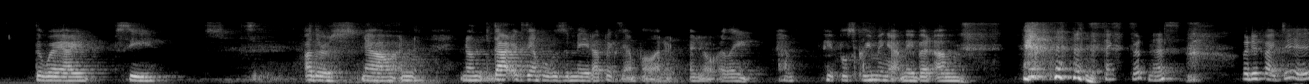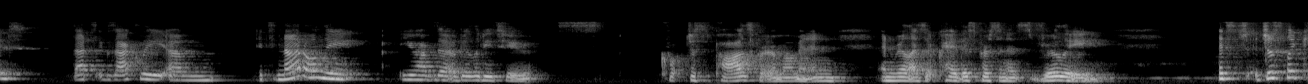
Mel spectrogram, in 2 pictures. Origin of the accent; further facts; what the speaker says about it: United States; now in Germany; I'm American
